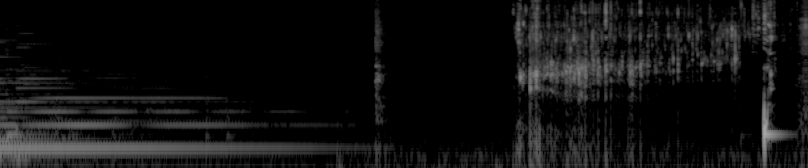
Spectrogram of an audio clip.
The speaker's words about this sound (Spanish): Y con el sonido del agua de fondo lo vamos a despedir.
